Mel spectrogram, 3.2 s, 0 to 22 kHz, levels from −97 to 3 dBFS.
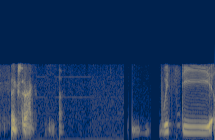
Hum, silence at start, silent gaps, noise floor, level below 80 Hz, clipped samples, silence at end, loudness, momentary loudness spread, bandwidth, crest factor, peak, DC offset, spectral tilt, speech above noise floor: none; 0.15 s; 1.87-1.98 s, 2.27-2.39 s; -70 dBFS; -76 dBFS; under 0.1%; 0 s; -34 LUFS; 24 LU; 4 kHz; 22 dB; -14 dBFS; under 0.1%; -3.5 dB/octave; 38 dB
